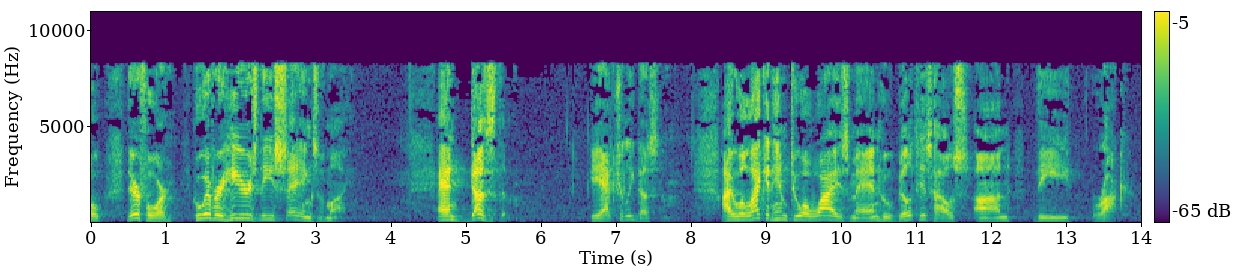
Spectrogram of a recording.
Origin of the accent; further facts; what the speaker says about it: Cleveland, Ohio, United States; On August 2nd, 1980, we were headed for Ohio. Since I was from Cleveland, they asked me to speak in Cleveland.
